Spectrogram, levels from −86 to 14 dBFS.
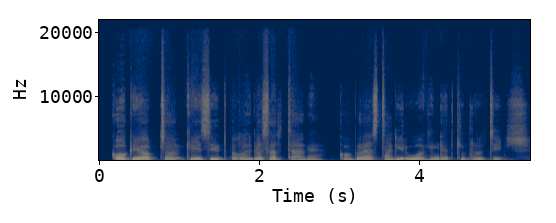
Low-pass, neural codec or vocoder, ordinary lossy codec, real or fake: none; codec, 44.1 kHz, 2.6 kbps, DAC; none; fake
